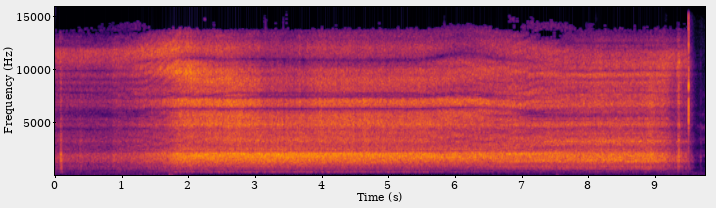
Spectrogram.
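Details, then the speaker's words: 1964 Johnson Messenger 3CB radio with receiver disabled: severe steady white-noise hiss generated in the audio section, caused by noisy old PNP germanium transistors. "the symptom with this radio is severe hiss like severe white noise and I give you an example of that"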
